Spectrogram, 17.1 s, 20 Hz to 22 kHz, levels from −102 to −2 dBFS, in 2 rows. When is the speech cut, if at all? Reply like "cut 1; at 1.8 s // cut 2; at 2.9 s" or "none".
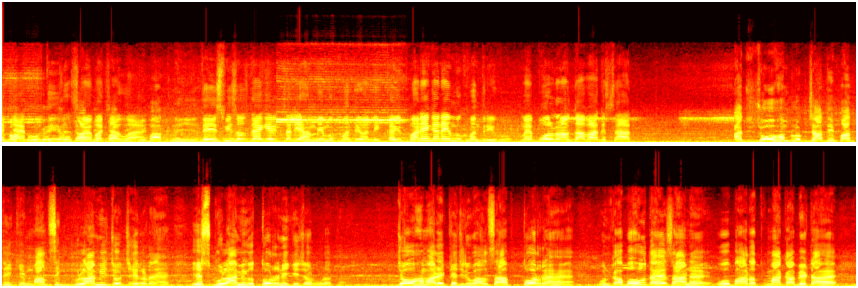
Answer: cut 1; at 7.3 s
